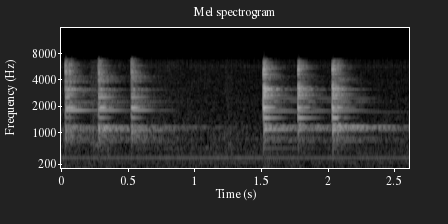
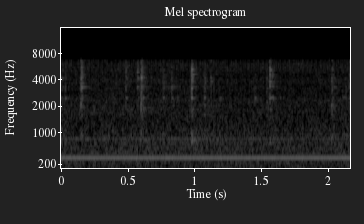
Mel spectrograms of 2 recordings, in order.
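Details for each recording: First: Motorcycle wheel being trued after respoking: spokes tapped in groups of three or four, each ringing the same clear high note, after an earlier loose spoke sounded lower; the spokes are evenly tensioned. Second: Motorcycle wheel freshly relaced, spun on an old wheel balancer used as a truing stand for a rough set: a faint, irregular light ticking over a quiet steady tone from a few still-loose spoke nipples.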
